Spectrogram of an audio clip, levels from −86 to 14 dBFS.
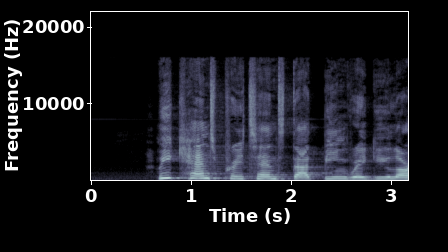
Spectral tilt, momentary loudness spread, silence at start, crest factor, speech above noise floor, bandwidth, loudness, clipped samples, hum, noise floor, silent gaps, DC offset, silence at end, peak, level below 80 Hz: -2 dB/octave; 7 LU; 0.65 s; 18 dB; 48 dB; 16.5 kHz; -20 LUFS; under 0.1%; none; -67 dBFS; none; under 0.1%; 0 s; -2 dBFS; -74 dBFS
